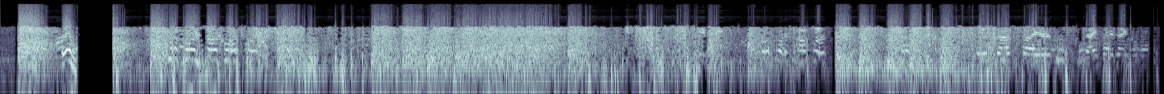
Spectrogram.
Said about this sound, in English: If you listened, you heard that there were a lot of gunshots fired.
